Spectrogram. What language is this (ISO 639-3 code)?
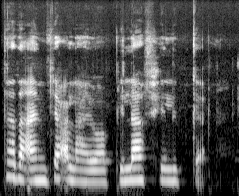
som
